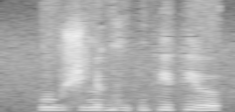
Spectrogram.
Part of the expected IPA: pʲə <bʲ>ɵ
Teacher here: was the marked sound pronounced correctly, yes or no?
no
